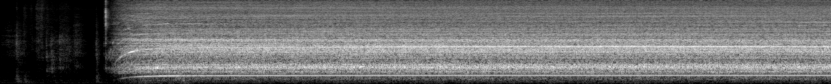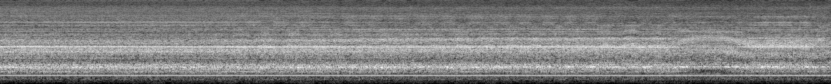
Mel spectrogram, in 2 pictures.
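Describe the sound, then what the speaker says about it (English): A heat gun melts embossing powder on a handmade card, switching on after a short quiet start and then blowing in a steady, even whirring hiss to the end. "when you sort of do a little bit of the heat gun, It does sort of make your card warp just a little bit."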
